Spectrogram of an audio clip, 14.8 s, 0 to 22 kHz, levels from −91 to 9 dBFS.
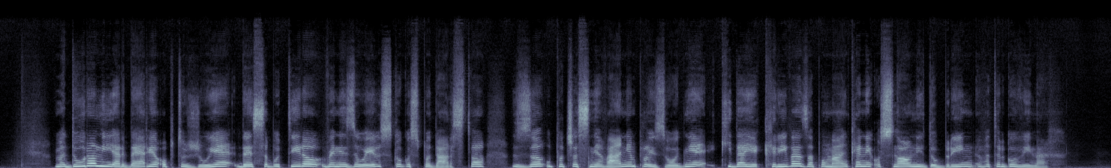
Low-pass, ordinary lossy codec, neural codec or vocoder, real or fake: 19.8 kHz; none; codec, 44.1 kHz, 2.6 kbps, DAC; fake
